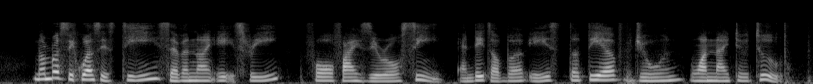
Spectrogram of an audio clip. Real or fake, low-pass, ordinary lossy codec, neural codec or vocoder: fake; 7.2 kHz; MP3, 48 kbps; codec, 16 kHz in and 24 kHz out, 0.9 kbps, LongCat-Audio-Codec, four codebook decoder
